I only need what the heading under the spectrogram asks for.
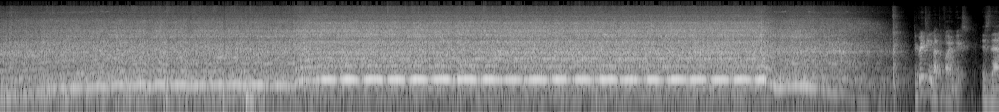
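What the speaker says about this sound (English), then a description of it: "It will actually blend up all the particles, all the seeds and everything else that you find in the berries or in the fruit." A high-powered countertop blender whirs through berries and fruit for a smoothie, a loud steady motor drone that rises in pitch midway, holds, then winds down and stops, followed by a few brief clattering sounds.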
